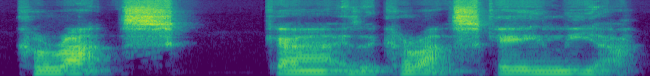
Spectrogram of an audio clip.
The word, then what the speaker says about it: Kvaratskhelia: Oh, Gibbo has gone right phonetically there. So it's Kvaratskhelia.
